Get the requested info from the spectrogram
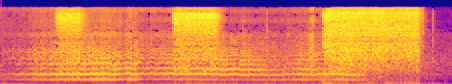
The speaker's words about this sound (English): I've just got a bee in the studio. Hang on a minute.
